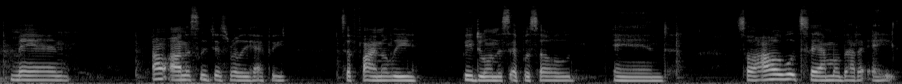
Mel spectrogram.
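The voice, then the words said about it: Slightly hoarse, raspy voice. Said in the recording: “your voice is getting a little better. She been hoarse and... giving very raspy.”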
